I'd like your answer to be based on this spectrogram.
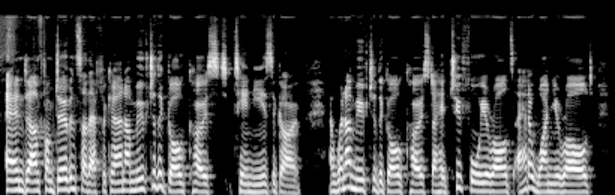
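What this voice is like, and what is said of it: Mixed South African accent. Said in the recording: “I'm originally from South Africa, so you'll hear I've got this mixed accent.”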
